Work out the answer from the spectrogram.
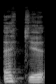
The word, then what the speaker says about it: ekki: This survived into Icelandic with the same spelling, pronounced ekki, as well as Danish ige and Norwegian ikke.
